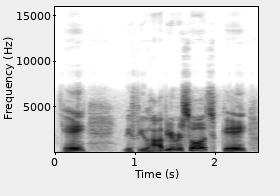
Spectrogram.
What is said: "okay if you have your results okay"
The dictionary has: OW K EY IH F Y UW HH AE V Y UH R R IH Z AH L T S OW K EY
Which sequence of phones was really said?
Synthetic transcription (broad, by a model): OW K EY IH F Y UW HH AE V Y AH R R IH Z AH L T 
